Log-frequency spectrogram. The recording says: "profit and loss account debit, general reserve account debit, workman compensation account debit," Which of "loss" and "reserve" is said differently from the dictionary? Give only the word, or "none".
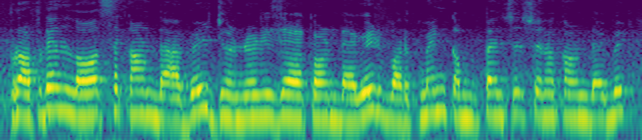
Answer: reserve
